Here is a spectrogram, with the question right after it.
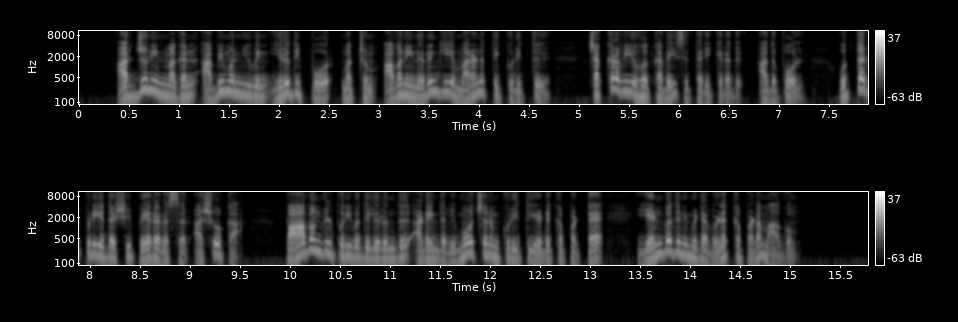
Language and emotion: Tamil, neutral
